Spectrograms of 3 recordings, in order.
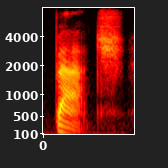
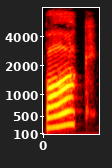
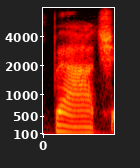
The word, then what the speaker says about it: Bach: fun part is that the English pronounce it batch so we call it Bach they call it batch he he was a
